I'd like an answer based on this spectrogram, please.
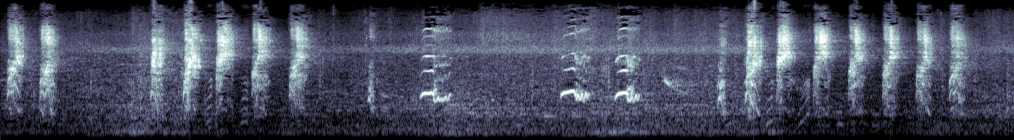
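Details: Hungry baby monkey named Leo crying and begging its mother for milk: runs of short, sharp, harsh squeaks in quick bursts, with a few brief high tonal squeals in the middle, separated by short pauses.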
